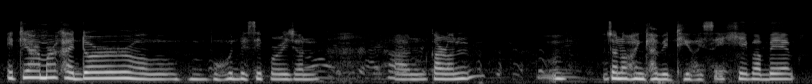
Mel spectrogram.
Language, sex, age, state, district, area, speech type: Assamese, female, 18-30, Assam, Lakhimpur, urban, spontaneous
